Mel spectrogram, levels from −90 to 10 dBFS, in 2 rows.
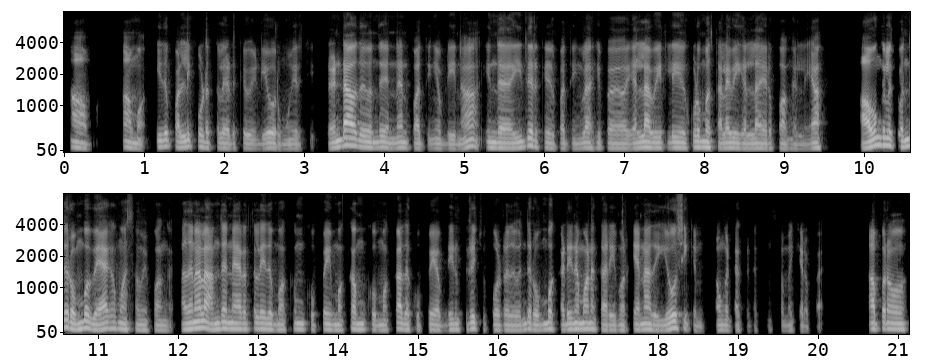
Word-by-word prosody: ஆம். 100 Hz, -5 st, 0 dB, 0.5 s
ஆமா. 100 Hz, -4 st, 0 dB, 0.2 s
இது 130 Hz, +2 st, +2 dB
பள்ளிக்கூடத்துல 115 Hz, -3 st, -1 dB
எடுக்க 95 Hz, -1 st, -13 dB
வேண்டிய 90 Hz, +1 st, -6 dB
ஒரு 90 Hz, -, -5 dB
முயற்சி. 90 Hz, -1 st, -8 dB, 0.2 s
2 135 Hz, +4 st, +6 dB
வந்து 110 Hz, +1 st, 0 dB
என்னென்னு 105 Hz, +2 st, -1 dB
பார்த்தீங்க 95 Hz, 0 st, -5 dB
அப்படின்னா, 90 Hz, +5 st, -2 dB, 0.3 s
இந்த 105 Hz, -1 st, +2 dB, 0.2 s
இது 115 Hz, +6 st, -1 dB
இருக்கு 115 Hz, -5 st, -4 dB
பாத்தீங்களா, 95 Hz, +3 st, -2 dB
இப்ப 100 Hz, -, -11 dB, 0.3 s
எல்லா 115 Hz, +2 st, +5 dB
வீட்லயும் 110 Hz, -1 st, 0 dB
குடும்பத் 115 Hz, -1 st, +2 dB
தலைவிகள்லாம் 100 Hz, -2 st, +1 dB
இருப்பாங்க, 95 Hz, -1 st, -5 dB
இல்லையா? 95 Hz, +5 st, -1 dB, 0.6 s
அவங்களுக்கு 150 Hz, +5 st, +5 dB
வந்து 145 Hz, +5 st, +5 dB
ரொம்ப 125 Hz, +5 st, +4 dB
வேகமா 125 Hz, +1 st, +2 dB
சமைப்பாங்க. 100 Hz, -2 st, -5 dB, 0.2 s
அதனால 135 Hz, +5 st, +6 dB
அந்த 120 Hz, +3 st, +2 dB
நேரத்துல, 120 Hz, 0 st, +1 dB
இது 115 Hz, -, +2 dB
மக்கும் 115 Hz, +3 st, -3 dB
குப்பை, 110 Hz, +1 st, -3 dB
மக்கம் 115 Hz, +2 st, -1 dB
கு 105 Hz, -, -3 dB
மக்காத 110 Hz, +2 st, 0 dB
குப்பை 105 Hz, +2 st, -4 dB
அப்படின்னு 110 Hz, +4 st, -3 dB
பிரிச்சு 125 Hz, -1 st, -2 dB
போடுறது 105 Hz, -1 st, -2 dB
வந்து, 115 Hz, +3 st, -1 dB
ரொம்ப 115 Hz, +5 st, +1 dB
கடினமான 120 Hz, +3 st, +2 dB
காரியமா 100 Hz, 0 st, -1 dB
இருக்கு. 110 Hz, +2 st, -2 dB
ஏன்னா 115 Hz, 0 st, +4 dB
அது 100 Hz, -, -1 dB
யோசிக்கணும். 125 Hz, -, -1 dB
அவங்க 100 Hz, 0 st, -3 dB
டக்கு, 95 Hz, -, -11 dB
டக்குனு -, -, -28 dB
சமைக்குறப்ப. 95 Hz, -1 st, -12 dB, 0.7 s
அப்புறம், 120 Hz, 0 st, +1 dB
110 Hz, 155 wpm, -23 LUFS, 100-120 Hz, 0.7 s, 2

